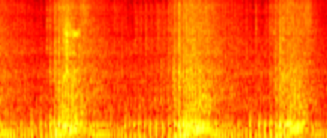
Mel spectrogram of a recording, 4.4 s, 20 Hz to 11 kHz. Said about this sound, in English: And on the complete other side of the spectrum, the big thumper, the KLR 650. Otherwise known as the tractor.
